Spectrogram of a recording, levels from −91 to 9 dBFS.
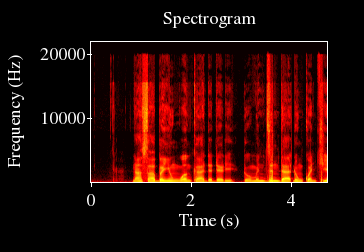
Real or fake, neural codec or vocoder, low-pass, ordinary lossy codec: real; none; none; none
